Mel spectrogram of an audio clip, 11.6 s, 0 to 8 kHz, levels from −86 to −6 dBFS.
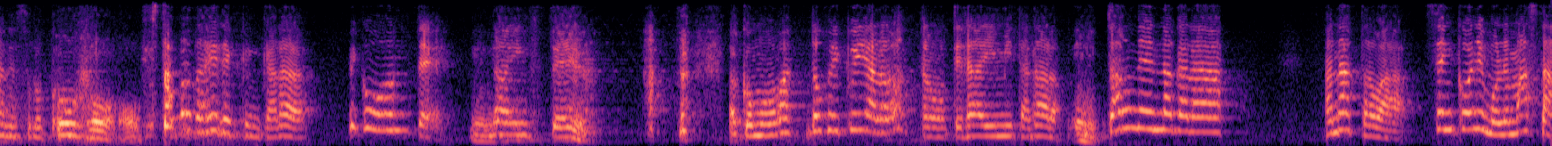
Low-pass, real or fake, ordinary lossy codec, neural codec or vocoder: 7.2 kHz; fake; Opus, 24 kbps; codec, 16 kHz, 0.4 kbps, LongCat-Audio-Codec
